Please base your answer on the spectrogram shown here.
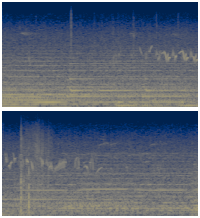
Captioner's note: birds chirping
